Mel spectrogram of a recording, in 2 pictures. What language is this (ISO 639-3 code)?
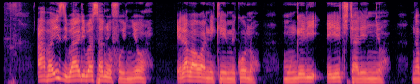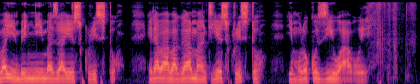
lug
